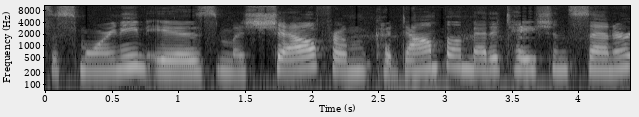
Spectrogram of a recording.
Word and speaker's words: Kadampa: And our guest this morning is Michelle from Kadampa Meditation Center. And did I pronounce that right, Michelle? Yes, you did.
